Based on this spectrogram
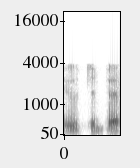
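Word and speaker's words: Göteborg: And I, I um, we basically went between um, Stockholm and Gothenburg, which is Gothenburg, but we always used to call it Uterberg because that's the way they pronounce it.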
